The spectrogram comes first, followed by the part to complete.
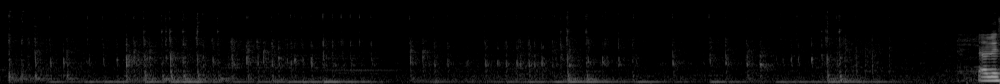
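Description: Typing on a computer keyboard: quick runs of key clicks, easing off briefly about four and seven seconds in, over a low steady hum.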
